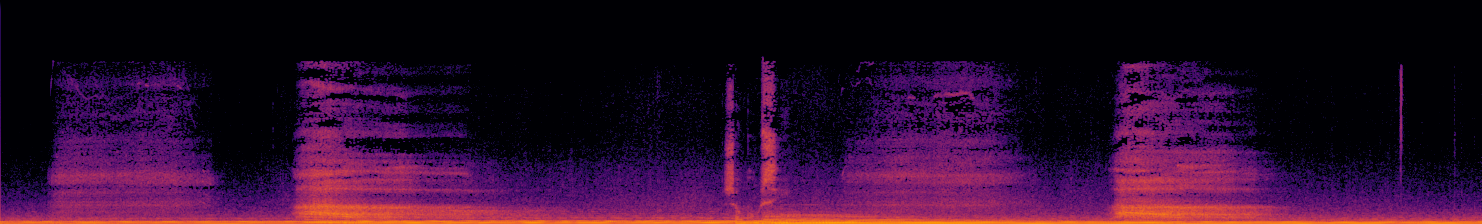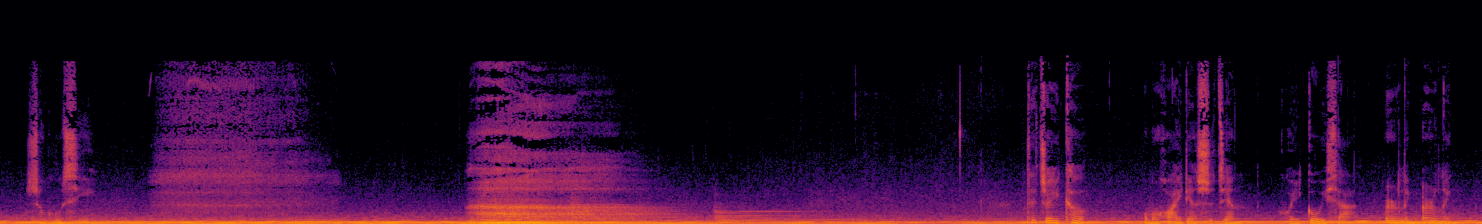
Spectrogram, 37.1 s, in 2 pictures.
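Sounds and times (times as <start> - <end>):
steady low sustained drone: 0.0 - 33.0
slow deep breaths during a guided meditation: 0.4 - 8.9, 10.0 - 17.4, 20.1 - 31.3
speech: 31.6 - 32.2, 33.1 - 36.3.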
